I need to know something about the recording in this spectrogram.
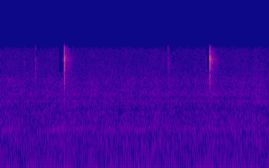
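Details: New kitchen pull chain light switch, ohm-tested good before fitting, worked by hand: two crisp, sharp clicks a few seconds apart over a quiet room; a good switch, unlike the worn old one that gave no click.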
